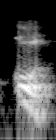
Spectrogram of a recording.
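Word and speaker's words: Comte: এবং অগাস্ট কমতের নামটা দিতে হবে, অগাস্ট কমতের নামটা মেনশন করতে হবে। প্রোনাউন্সিয়েশনটা হবে কোত, ঠিক আছে? কমতে না, আচ্ছা প্রোনাউন্সিয়েশনটা হবে কোত, অগাস্ট কোত।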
